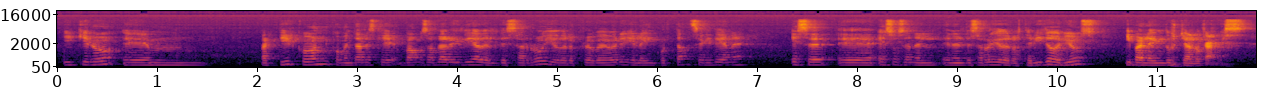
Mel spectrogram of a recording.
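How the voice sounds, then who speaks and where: A woman's voice: lowish voice, fairly even intonation, normal speed, pushed and bright. A woman moderating a conference panel, speaking with frequent hesitations. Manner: hesitant, with fillers. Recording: echoey room with faint noise.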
